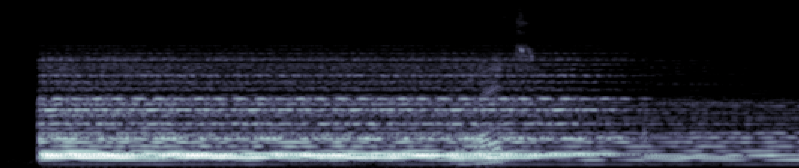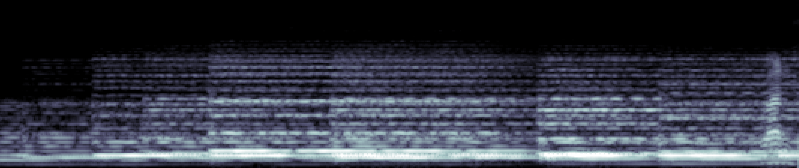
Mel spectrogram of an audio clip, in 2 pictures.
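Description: Electronic keyboard playing slow held chords on a strings voice, entering just after the start, fading to a softer chord around the middle, then changing chords about six, seven and nine seconds in.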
